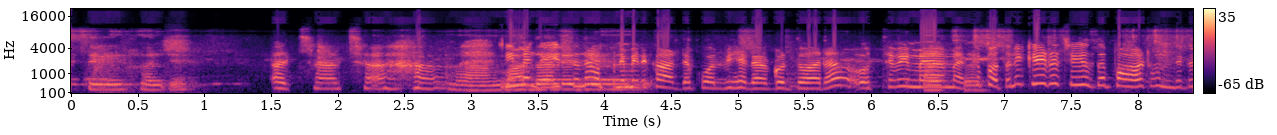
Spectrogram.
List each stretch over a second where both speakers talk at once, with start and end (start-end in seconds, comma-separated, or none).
2.9-4.3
